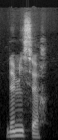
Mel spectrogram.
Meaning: nonstandard spelling of demi-sœur
- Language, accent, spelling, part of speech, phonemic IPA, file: French, France, demi-soeur, noun, /də.mi.sœʁ/, LL-Q150 (fra)-demi-soeur.wav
